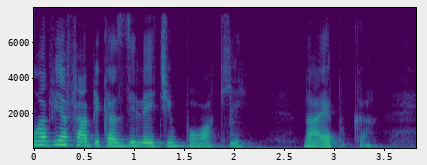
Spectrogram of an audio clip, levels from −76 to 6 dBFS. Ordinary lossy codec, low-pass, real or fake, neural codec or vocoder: none; none; real; none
